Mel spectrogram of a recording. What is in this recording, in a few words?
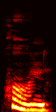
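"horn", British English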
